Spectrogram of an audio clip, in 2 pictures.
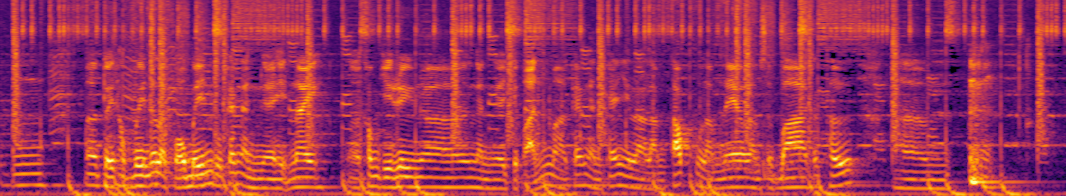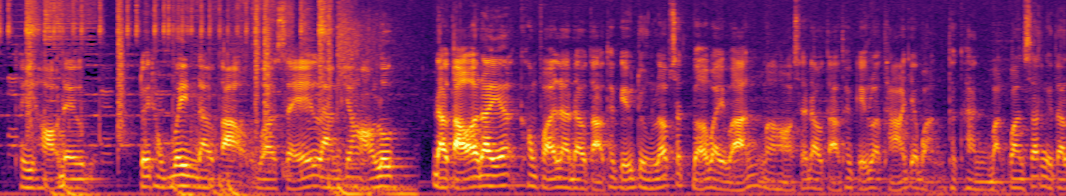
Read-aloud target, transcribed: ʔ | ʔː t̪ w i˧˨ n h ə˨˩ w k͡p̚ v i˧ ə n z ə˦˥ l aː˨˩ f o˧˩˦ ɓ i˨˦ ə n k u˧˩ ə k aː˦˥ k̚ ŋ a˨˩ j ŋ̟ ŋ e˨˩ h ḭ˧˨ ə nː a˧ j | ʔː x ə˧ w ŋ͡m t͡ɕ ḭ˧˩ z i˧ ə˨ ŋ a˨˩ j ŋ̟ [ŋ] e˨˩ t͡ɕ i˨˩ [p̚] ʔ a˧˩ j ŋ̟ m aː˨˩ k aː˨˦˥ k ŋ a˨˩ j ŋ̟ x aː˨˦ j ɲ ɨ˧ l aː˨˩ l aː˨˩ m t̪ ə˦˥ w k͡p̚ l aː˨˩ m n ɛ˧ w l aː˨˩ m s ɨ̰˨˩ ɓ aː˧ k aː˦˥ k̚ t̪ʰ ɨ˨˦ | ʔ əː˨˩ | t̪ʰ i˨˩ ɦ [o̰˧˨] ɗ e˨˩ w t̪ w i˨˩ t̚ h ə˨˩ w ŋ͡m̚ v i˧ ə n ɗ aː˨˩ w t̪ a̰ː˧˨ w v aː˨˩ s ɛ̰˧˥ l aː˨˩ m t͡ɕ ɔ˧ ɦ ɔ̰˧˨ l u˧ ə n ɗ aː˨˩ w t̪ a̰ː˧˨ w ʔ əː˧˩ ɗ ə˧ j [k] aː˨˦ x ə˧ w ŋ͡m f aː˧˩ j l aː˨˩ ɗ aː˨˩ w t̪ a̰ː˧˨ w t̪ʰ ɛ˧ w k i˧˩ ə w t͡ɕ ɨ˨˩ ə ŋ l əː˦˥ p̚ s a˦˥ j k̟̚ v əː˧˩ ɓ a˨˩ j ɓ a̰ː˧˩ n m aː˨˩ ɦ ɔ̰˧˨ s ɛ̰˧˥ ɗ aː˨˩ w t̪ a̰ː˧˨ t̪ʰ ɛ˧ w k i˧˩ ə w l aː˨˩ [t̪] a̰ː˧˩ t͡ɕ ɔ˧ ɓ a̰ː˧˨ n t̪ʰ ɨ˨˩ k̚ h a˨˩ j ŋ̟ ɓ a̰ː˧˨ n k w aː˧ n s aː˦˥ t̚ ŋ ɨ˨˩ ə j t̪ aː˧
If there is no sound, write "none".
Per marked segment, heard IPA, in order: ŋ, p̚, ɔ̰˧˨, ʔ, t̪ʰ

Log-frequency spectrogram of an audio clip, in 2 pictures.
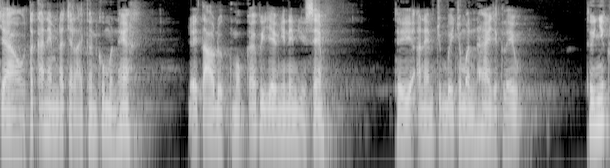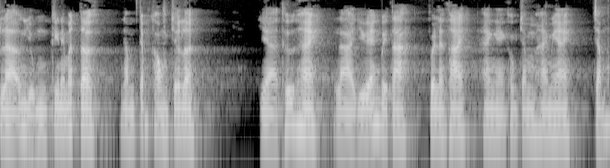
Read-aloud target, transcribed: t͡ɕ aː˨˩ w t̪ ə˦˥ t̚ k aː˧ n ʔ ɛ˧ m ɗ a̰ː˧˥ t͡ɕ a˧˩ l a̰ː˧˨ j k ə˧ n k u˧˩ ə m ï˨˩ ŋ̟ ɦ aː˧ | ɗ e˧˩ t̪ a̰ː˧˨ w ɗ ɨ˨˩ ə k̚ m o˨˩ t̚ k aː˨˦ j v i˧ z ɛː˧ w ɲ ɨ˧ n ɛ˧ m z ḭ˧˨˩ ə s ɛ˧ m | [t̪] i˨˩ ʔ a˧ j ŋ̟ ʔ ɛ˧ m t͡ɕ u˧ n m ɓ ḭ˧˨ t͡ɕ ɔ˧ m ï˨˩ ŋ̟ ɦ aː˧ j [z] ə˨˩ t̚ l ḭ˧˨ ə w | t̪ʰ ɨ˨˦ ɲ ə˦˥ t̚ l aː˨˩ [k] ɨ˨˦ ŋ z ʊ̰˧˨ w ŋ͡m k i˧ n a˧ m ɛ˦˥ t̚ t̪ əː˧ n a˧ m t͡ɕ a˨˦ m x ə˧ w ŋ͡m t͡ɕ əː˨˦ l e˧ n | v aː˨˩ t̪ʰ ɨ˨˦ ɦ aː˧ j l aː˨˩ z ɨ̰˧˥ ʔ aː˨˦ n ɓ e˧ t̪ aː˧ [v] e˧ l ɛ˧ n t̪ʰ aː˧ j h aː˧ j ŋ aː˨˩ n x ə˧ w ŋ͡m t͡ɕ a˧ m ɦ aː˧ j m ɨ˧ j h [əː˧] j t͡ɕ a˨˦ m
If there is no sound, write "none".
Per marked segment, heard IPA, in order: t̪ʰ, z, ʔ, v, aː˧

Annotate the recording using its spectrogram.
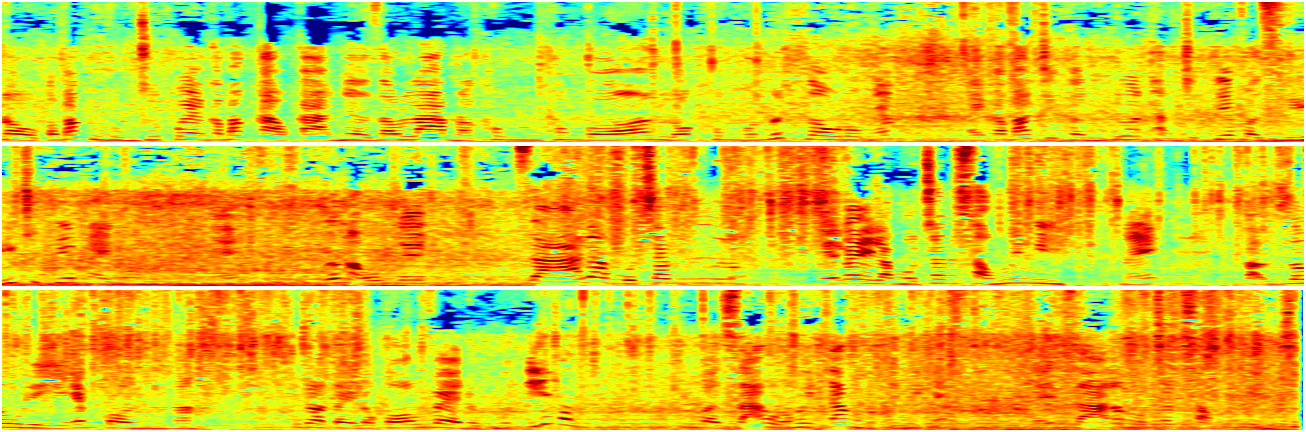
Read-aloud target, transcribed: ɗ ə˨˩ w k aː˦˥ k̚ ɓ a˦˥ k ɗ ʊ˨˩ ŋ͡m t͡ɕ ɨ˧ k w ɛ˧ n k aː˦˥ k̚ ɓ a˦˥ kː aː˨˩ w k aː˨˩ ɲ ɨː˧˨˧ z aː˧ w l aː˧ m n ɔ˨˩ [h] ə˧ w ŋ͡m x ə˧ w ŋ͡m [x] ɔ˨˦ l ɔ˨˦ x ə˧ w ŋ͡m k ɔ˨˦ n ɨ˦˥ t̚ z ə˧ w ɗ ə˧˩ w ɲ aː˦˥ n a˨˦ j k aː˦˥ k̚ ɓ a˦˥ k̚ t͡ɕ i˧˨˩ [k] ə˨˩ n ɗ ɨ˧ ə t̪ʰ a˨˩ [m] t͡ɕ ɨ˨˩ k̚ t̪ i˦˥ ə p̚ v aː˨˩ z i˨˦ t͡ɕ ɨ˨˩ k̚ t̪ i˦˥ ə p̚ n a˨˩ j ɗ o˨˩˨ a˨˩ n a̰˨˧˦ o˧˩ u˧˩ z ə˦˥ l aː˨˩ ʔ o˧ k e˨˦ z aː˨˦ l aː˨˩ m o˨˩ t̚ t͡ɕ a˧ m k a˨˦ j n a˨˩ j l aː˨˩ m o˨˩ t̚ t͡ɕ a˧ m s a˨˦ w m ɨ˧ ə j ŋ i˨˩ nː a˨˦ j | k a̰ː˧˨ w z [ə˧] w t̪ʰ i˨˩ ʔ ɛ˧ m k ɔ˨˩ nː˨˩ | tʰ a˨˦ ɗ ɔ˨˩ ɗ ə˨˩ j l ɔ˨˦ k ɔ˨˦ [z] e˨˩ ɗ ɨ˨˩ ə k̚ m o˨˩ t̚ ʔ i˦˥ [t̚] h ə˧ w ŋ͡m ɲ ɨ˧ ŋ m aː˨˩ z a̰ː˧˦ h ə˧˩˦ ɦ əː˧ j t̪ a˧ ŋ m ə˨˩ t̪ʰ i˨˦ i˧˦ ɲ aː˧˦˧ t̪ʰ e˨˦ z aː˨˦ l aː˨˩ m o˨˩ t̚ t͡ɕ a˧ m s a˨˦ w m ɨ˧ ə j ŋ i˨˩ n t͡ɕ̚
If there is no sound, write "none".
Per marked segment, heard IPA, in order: x, k, k, ŋ, ə˧, v, t̚

